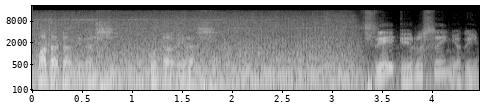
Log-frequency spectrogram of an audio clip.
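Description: A helicopter engine whirs loudly nearby.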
